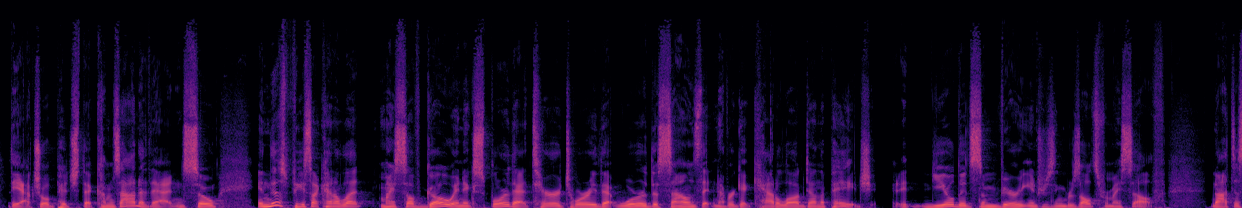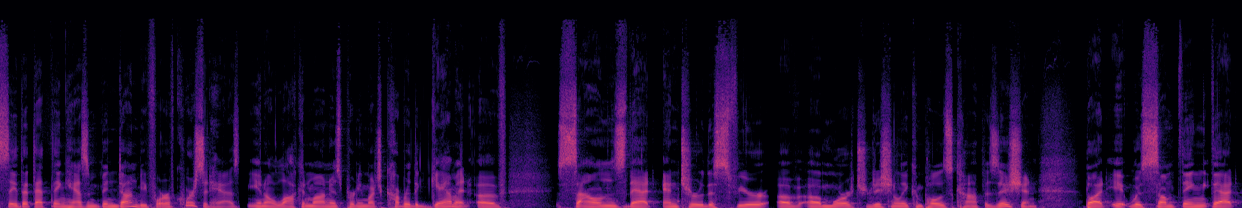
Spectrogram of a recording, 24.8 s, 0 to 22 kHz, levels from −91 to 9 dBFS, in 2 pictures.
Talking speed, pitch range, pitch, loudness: 200 wpm, 130-160 Hz, 140 Hz, -32 LUFS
